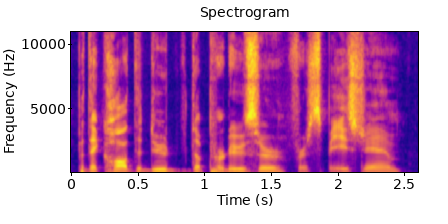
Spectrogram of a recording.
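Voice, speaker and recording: A man's voice: medium pitch, a little fast, a little mellow, dry recording, clean studio sound. A young man co-hosting a podcast, chatting casually, rambling and swearing, often trailing off mid-sentence. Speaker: podcast co-host. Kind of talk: casual chat.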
